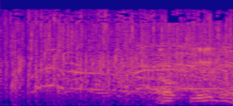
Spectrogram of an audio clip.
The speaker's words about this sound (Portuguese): As palmas, as nossas se bateram palmas.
